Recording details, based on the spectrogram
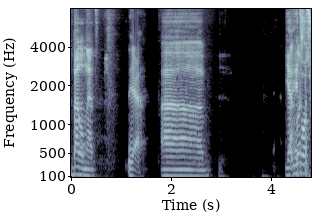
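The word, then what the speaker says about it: Battle.net: Battleet is uh Battleet. Sorry, that was Yeah, you you pronounce it battleet.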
